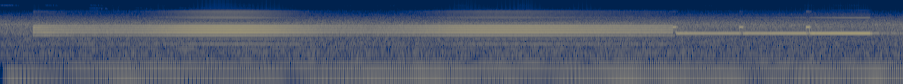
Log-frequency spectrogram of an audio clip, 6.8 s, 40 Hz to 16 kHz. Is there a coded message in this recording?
Yes: weather fax (radiofax), 120 lines a minute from 0.2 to 6.5 s, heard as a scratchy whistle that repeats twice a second, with radio static and fading.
